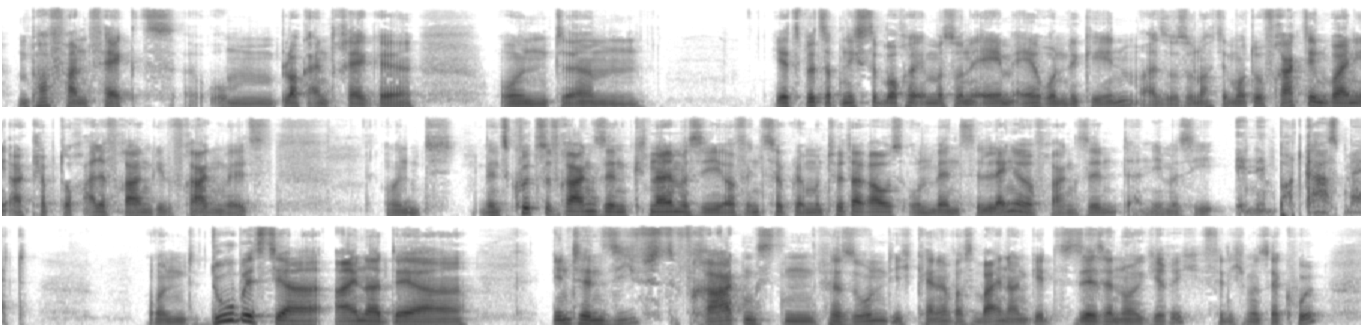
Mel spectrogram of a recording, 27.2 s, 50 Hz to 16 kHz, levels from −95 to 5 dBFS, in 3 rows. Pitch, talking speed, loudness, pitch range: 95 Hz, 190 wpm, -27 LUFS, 90-110 Hz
